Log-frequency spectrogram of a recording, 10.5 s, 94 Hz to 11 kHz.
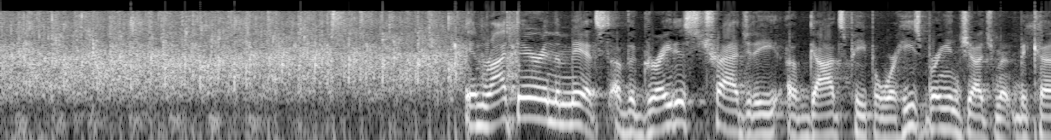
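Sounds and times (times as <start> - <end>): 
large crowd clapping: 0.0 - 5.7
speech: 4.7 - 10.5.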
